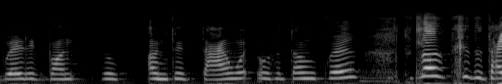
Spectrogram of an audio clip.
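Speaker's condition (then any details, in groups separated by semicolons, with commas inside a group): Cerebral palsy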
